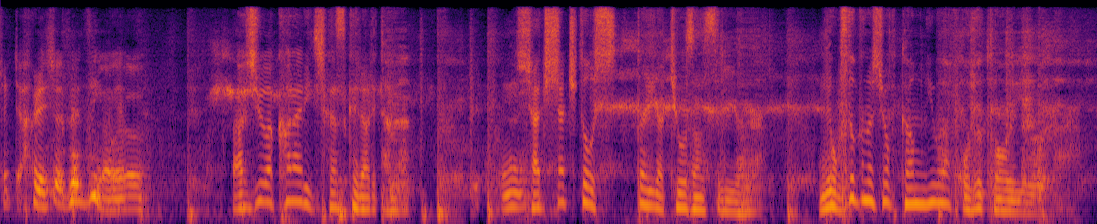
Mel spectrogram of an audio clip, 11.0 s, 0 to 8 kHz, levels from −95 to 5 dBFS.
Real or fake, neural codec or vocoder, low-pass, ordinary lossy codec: fake; codec, 16 kHz, 0.8 kbps, ZipCodec; 7.2 kHz; MP3, 64 kbps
